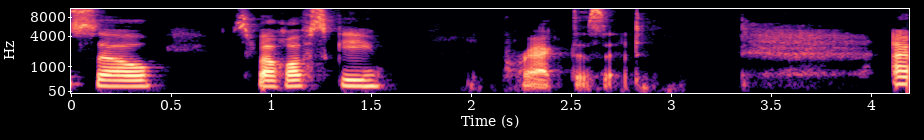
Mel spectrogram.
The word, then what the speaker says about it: Swarovski: there you have it swarovski or swarovski i feel like it's harder to say with the american accent like the americanized version is harder to say than the german so swarovski practice it all right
